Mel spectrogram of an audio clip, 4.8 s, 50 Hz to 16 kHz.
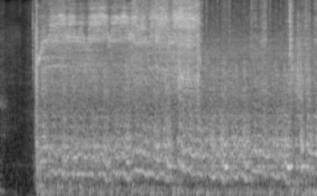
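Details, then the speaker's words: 1965 Chevy rollback with rusted cylinders, corroded pistons and a valve not seating on number two, cranked with no fuel or starting fluid: starter spins evenly for several seconds, never fires. "Well, I didn't even put any fuel or any juice to it, and that's about as much as we've got out of it."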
